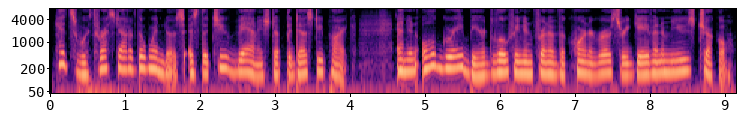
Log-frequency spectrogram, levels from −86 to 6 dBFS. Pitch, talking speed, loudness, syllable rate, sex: 165 Hz, 195 wpm, -17 LUFS, 5.2 syllables/s, female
